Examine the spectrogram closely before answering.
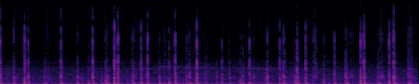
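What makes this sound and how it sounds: Fingertips tap quickly on the clear plastic wrap covering the front face of a small yellow cardboard Realme Buds Classic earphone box lying flat. The steady, rapid tapping makes dull, low thuds with brief crinkly clicks on top, each dying away almost at once.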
